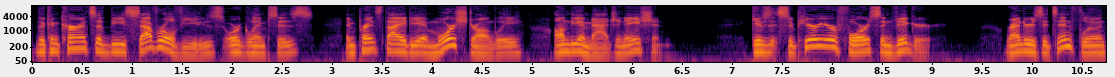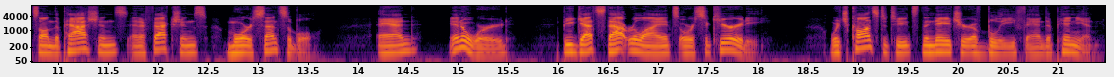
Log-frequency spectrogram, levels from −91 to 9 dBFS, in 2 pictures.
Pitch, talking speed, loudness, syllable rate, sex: 120 Hz, 135 wpm, -21 LUFS, 5.2 syllables/s, male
